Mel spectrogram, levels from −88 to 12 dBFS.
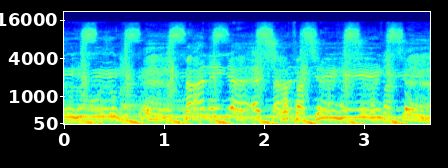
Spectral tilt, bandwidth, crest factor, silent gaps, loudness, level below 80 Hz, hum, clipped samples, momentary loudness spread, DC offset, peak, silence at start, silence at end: -5 dB/octave; 15.5 kHz; 14 dB; none; -18 LUFS; -28 dBFS; none; under 0.1%; 2 LU; under 0.1%; -2 dBFS; 0 s; 0 s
